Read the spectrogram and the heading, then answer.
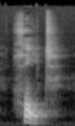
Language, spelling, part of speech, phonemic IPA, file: Dutch, gold, verb, /ɣɔlt/, Nl-gold.ogg
- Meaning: singular past indicative of gelden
